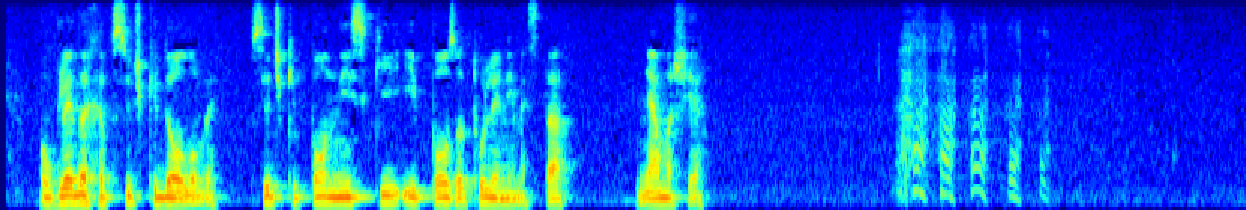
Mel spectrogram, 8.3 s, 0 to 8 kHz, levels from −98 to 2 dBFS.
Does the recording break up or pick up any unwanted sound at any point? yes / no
yes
